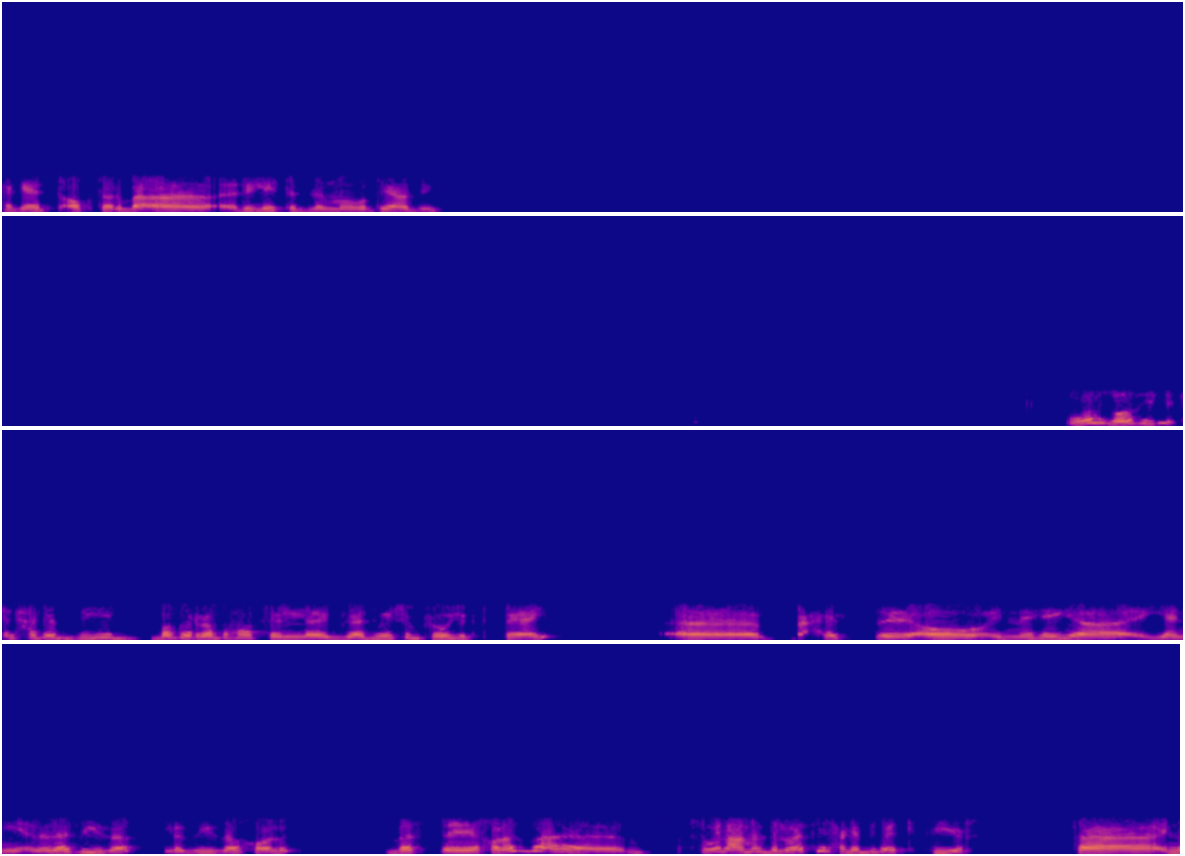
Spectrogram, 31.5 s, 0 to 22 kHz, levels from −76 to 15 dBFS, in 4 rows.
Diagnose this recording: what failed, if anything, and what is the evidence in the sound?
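The failure is at the codec stage: G.723.1 coding runs through the whole speech clip. Heavy damage leaves it muffled and hoarse, with smeared consonants, which fits a roughly 6.3 kbit/s stream. On a spectrogram, energy sits between 200 Hz and 3.7 kHz with nothing above 3.8 kHz, and 30 ms frame blockiness shows.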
